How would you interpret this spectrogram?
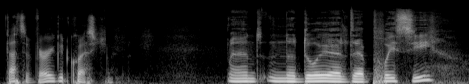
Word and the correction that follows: Noyau de Poissy: which is oh sorry, Noyau de Poissy, which is apricot flavored.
